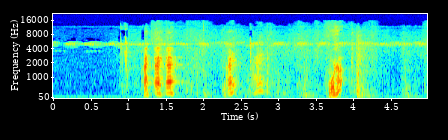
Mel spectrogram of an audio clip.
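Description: A man shouts urgently for help.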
